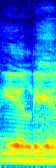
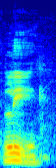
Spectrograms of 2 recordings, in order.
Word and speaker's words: Lea: because her name was built Oh Ellie yeah Leah Leah Leah say Leah yeah Lee it's Old English and so um yeah I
